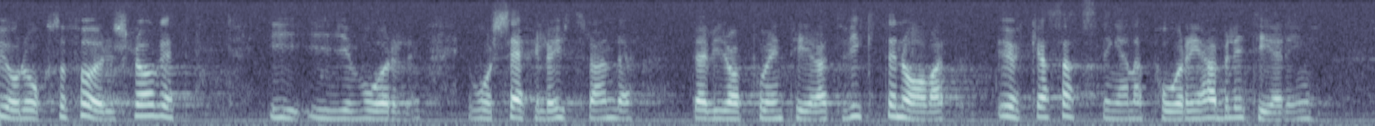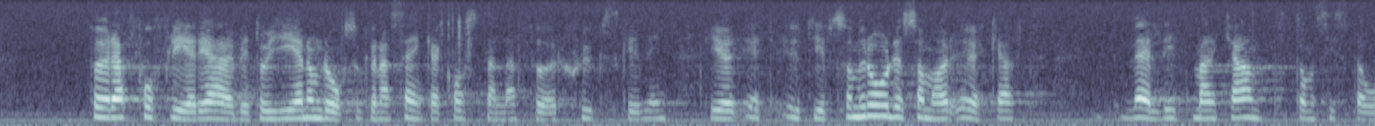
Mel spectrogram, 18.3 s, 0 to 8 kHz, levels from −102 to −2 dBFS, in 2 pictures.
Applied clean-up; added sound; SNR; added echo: none; none; none; none.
